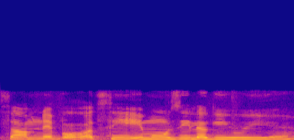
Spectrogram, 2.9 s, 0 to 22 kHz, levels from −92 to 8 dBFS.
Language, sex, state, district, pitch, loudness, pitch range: Hindi, female, West Bengal, Jalpaiguri, 255 Hz, -16 LUFS, 235-270 Hz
